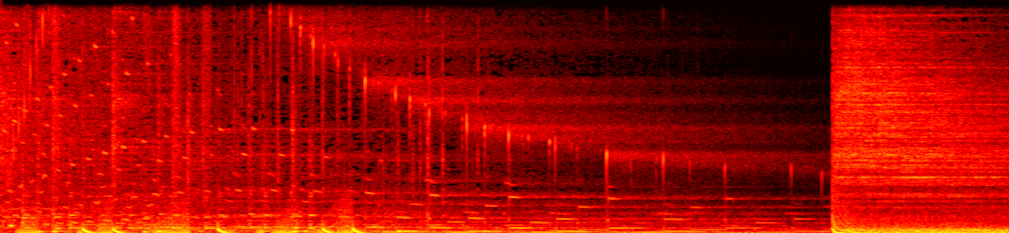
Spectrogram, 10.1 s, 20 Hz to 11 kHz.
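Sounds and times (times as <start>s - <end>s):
electronic bass line: 0.0s - 8.6s.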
